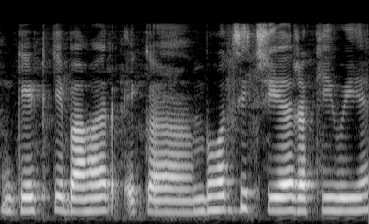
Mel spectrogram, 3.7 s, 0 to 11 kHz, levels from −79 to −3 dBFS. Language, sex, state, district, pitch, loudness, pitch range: Hindi, female, Bihar, Lakhisarai, 195 Hz, -18 LUFS, 190-200 Hz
